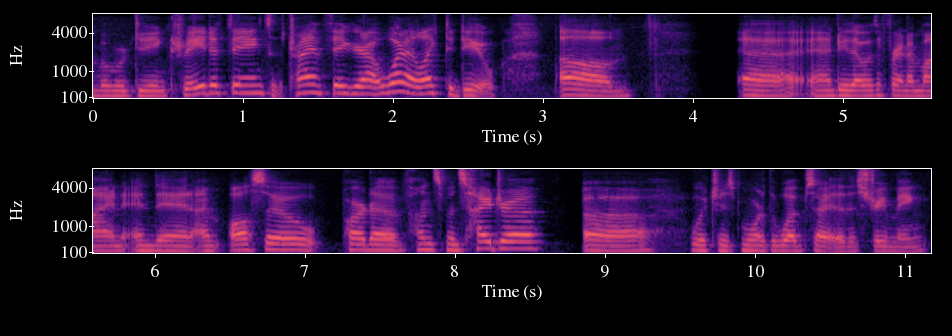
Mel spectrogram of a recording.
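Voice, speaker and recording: A woman streamer chatting casually as a guest on a game stream. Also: on the low side. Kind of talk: casual chat.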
